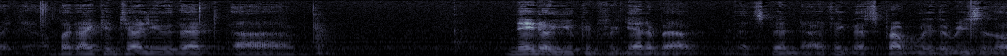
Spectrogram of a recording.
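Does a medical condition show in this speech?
No.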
